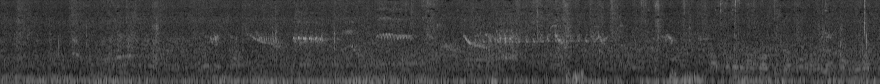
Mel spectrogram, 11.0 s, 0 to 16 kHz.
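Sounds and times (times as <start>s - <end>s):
small birds chirping: 2.4s - 9.3s.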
